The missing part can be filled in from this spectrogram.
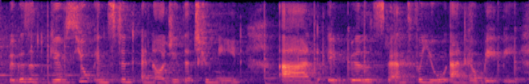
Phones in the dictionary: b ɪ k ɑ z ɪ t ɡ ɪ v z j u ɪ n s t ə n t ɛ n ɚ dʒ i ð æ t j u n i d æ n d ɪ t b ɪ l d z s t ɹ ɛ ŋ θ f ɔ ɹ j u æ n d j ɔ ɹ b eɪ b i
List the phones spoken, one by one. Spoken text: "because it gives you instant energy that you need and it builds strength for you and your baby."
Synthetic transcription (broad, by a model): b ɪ k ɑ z ɪ t ɡ ɪ v z j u ɪ n s t ə n t ɛ n ɚ dʒ i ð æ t j u n i d æ n d ɪ t b ɪ l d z s t ɹ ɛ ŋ t f ɔ ɹ j u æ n d j ɔ ɹ b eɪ b i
